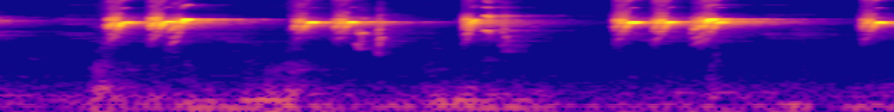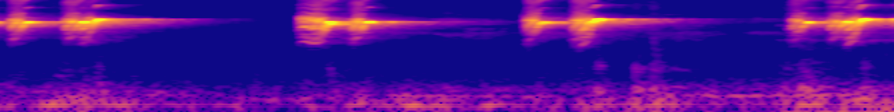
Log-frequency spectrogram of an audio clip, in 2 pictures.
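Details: Sunbird song used as a master for training and therapy to make birds sing. Very high, thin phrases of sharp ticking notes run into a sustained shrill tone, repeated about once every second in a quiet setting.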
